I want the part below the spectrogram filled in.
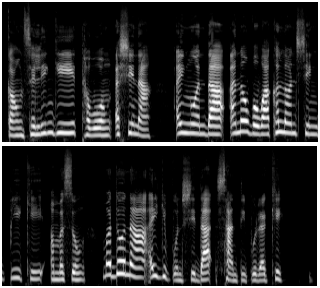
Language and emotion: Manipuri, happy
